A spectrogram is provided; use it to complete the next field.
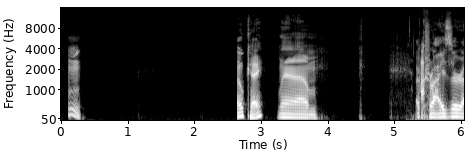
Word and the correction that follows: Acrisure: I don't know how you say it, Ac- but it's A C R I S U R. Acrisure. I think you got it.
